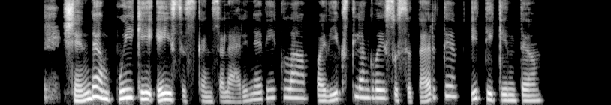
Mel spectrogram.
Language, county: Lithuanian, Vilnius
